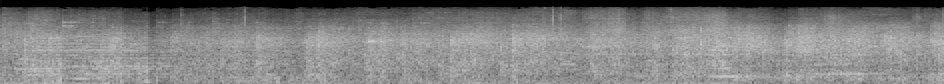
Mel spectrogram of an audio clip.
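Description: Freight train's covered hopper cars rolling past at close range: a steady, loud rumble of steel wheels on the rails.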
